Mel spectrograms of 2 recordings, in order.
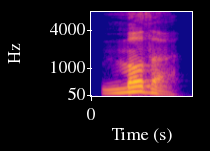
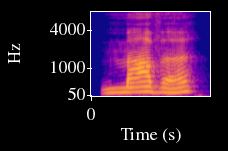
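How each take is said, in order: First: It is said in a Northern English accent. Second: It is said in a Southeast English accent. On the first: "and Northern" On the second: "The Southeast"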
